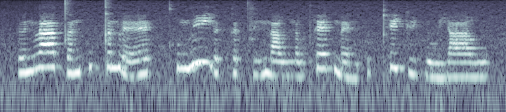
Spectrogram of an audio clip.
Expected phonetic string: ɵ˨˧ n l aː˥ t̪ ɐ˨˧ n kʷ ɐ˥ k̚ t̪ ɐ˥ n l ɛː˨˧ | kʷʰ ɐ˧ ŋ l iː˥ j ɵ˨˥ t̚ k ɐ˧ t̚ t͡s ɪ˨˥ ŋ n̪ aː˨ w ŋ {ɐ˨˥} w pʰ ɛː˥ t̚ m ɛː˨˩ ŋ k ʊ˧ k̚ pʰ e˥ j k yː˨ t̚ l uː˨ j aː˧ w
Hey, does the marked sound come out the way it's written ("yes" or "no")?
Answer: yes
